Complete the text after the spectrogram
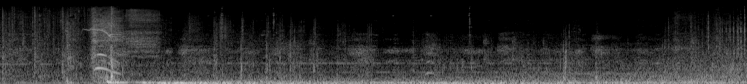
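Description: Footsteps thud on stone and wooden boards.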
